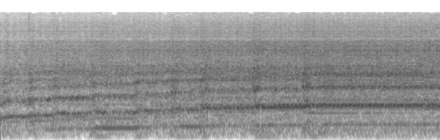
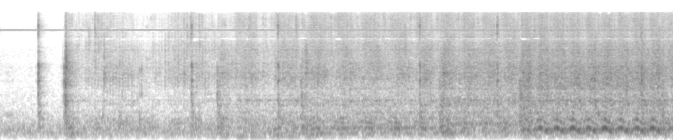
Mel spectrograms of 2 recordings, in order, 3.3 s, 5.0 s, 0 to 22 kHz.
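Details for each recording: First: JET BD-11CNC lathe converted to CNC with 1.5 kW servo: HTD 8M 40 mm toothed spindle belt on temporary 3D-printed plastic pulleys whines loudly, rising in pitch from about 1,000 rpm toward 2,000+; owner suspects a low-quality AliExpress belt. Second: JET BD-11 lathe CNC conversion, 1.5 kW servo driving the spindle through an HTD8M 40 mm toothed belt on temporary 3D-printed pulleys, belt siliconed: quiet, soft running with light clicks and no whine below 400 rpm; whine begins above 600–800.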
